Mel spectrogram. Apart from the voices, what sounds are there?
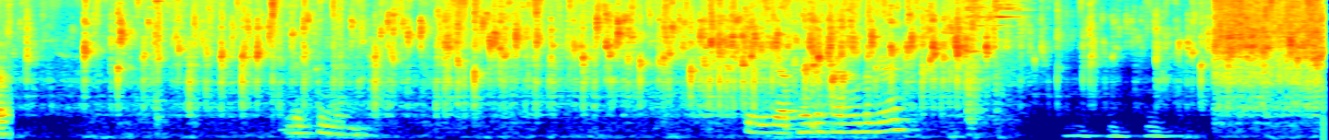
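eggplant chops frying in oil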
